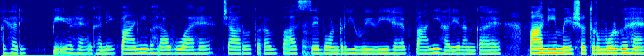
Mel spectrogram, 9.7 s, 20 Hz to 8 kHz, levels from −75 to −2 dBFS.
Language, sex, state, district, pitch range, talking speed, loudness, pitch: Hindi, female, West Bengal, Dakshin Dinajpur, 180-190 Hz, 150 wpm, -31 LUFS, 185 Hz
